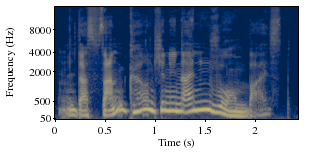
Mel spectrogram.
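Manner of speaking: hoch und laut beteuernd; entschlossen besorgt. A narrator's reading. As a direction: mit Nachdruck empört ausschließen. Kalle beschließt, den Apfel zu prüfen. (aufgeregter Maulwurf)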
